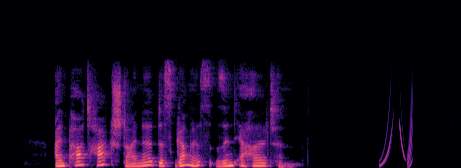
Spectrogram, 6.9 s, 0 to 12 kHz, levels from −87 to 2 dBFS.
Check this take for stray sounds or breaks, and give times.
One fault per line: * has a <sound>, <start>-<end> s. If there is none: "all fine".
* has a chirp, 5.7-6.2 s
